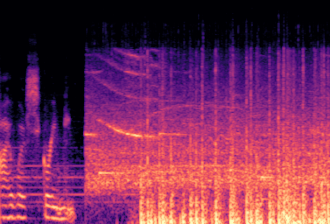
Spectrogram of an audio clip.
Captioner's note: fireworks booming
